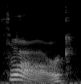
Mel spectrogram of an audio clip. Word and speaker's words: Throg: And so you get Throg. Not Thor, not frog, it's Throg. And you have to say it like that as well.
